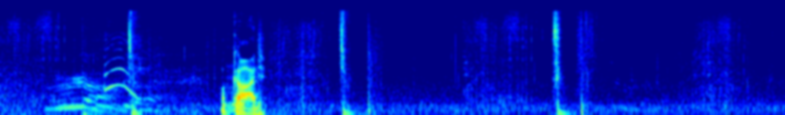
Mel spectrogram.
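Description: A bow string twangs as arrows are shot.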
